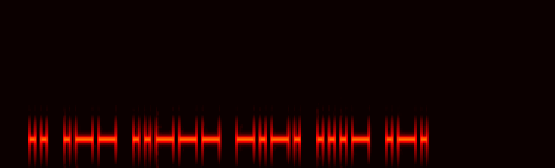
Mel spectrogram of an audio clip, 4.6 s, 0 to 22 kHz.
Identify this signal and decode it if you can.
Morse code, heard as a keyed tone, about 25 wpm, 700 Hz. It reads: IW2CVR
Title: DXCC-100 Call Signs - 6 Characters - 25wpm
